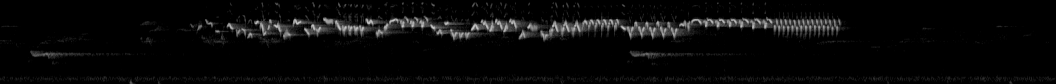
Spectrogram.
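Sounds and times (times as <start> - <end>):
winter wren singing tinkling trills and warbled notes: 2.0 - 8.4.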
